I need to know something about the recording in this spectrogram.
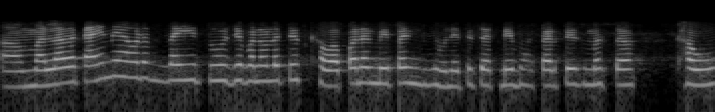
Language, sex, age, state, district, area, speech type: Marathi, female, 18-30, Maharashtra, Buldhana, rural, conversation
